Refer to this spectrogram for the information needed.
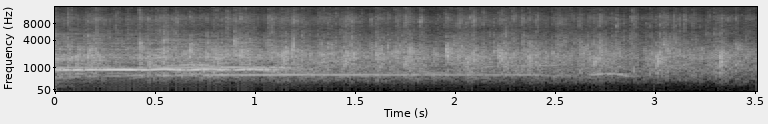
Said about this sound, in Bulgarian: Хайде ръкопляскай, ако става дума за теб.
